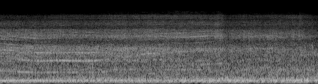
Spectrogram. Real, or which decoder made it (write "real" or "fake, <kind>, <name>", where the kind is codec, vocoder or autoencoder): real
